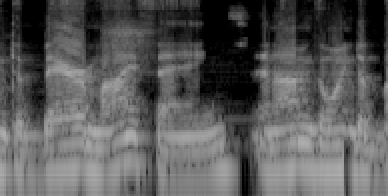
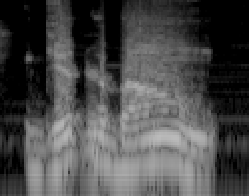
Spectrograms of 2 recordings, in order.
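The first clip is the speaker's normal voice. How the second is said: blurted, called out out of turn. Calling out of turn to another player: yelling as loud as possible. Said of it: "I'm just yelling as loud as I can".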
